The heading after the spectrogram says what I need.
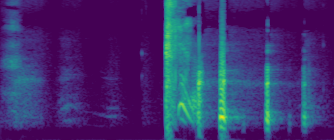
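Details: An infant boy sneezes twice, with a sudden burst and rising squeak, then short expulsive puffs, before smiling and babbling for his father.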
